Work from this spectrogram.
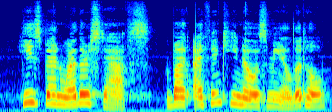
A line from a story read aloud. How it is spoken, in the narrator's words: answered Mary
